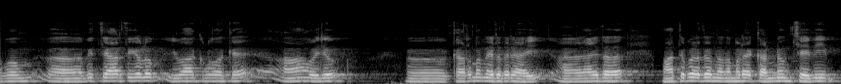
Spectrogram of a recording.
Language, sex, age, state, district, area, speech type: Malayalam, male, 60+, Kerala, Idukki, rural, spontaneous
